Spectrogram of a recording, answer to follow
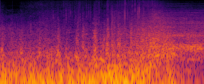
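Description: Film sound effect of Thor spinning his hammer, Mjolnir, and launching into the air: a loud, deep rumbling whoosh that swells through the middle and eases off near the end.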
